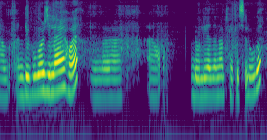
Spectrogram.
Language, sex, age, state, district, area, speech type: Assamese, female, 60+, Assam, Dibrugarh, rural, spontaneous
